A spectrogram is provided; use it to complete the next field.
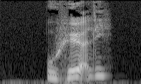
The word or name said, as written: uhørlig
